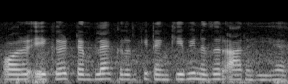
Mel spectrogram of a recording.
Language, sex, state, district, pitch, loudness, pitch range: Hindi, female, Chandigarh, Chandigarh, 235 Hz, -19 LUFS, 215-245 Hz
